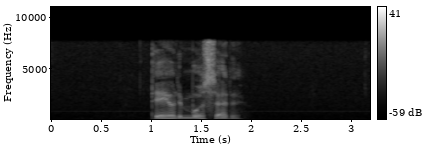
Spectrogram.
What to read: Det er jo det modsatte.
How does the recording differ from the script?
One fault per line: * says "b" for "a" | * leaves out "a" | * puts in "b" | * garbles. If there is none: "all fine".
all fine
